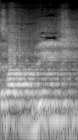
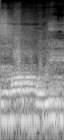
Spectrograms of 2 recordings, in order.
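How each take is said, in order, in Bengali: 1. মাঝের বর্ণটি একটি সাধারণ d ধ্বনি। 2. মাঝের বর্ণটি একটি এমফেটিক আরবি ধ্বনি। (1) "বাংলা যদি পড়েন পড়বেন ফাবরিক দান দিয়ে" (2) "অথচ শব্দটা হচ্ছে ফাবরিক"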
